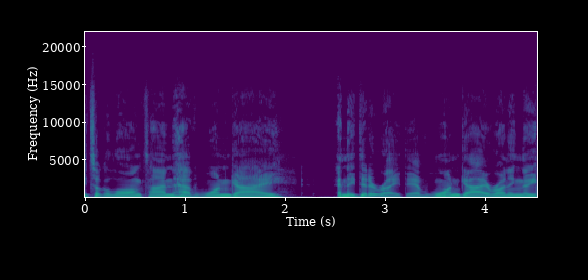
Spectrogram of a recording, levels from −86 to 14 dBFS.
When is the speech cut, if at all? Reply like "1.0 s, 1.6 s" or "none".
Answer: none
